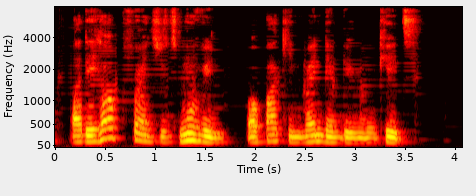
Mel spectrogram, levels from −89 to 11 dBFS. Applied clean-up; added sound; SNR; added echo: neural mask model DeepFilterNet 3.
